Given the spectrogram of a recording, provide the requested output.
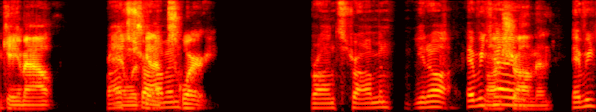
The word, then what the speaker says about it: Strowman: up on La Knight and that's when Braun straman came outt Braun strowman you know every timean every time you pronounce a word wrong like that I'm just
